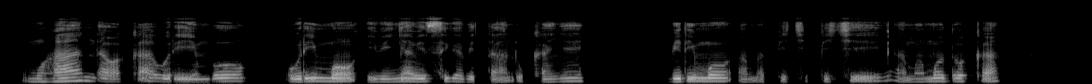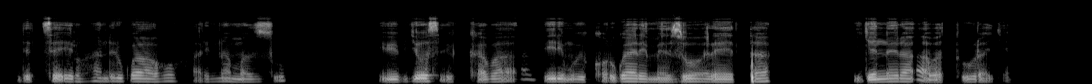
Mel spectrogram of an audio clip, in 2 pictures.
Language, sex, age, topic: Kinyarwanda, male, 25-35, government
